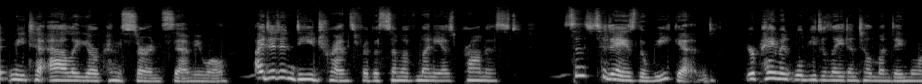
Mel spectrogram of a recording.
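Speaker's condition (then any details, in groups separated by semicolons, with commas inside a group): No condition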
